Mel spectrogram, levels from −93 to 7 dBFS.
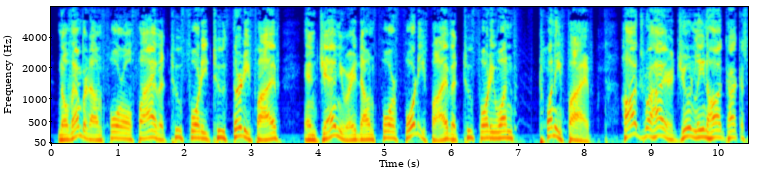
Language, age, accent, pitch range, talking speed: English, 50-69, American, 110-150 Hz, 95 wpm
